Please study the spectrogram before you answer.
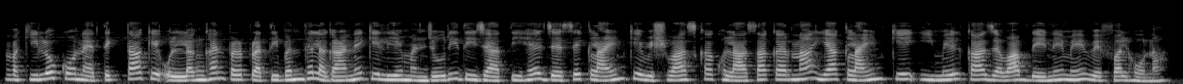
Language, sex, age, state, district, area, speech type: Hindi, female, 30-45, Madhya Pradesh, Jabalpur, urban, read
